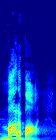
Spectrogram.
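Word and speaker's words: Madaba: It's a town that today we pronounce Madabah.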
